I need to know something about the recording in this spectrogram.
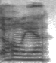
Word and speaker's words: Aaliyah: Aaliyah or Aliyah? It's Alia. Aaliyah.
